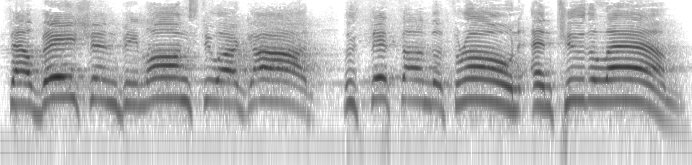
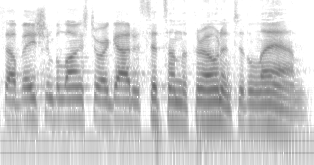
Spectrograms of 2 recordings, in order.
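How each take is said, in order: First: It is shouted loudly. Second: It is said at normal volume.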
